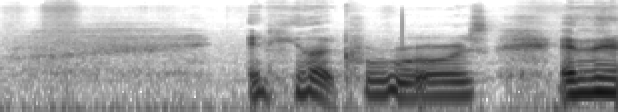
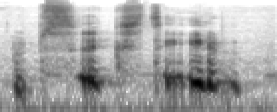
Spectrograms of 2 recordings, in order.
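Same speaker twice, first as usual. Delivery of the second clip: high-pitched tearful whine, put on; mock crying; 11 semitones higher, 4 dB louder than usual. Deku mistaken for a kindergartner, mock crying protest. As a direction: squeal it as a pretend crybaby. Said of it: "Just, like, crying".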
